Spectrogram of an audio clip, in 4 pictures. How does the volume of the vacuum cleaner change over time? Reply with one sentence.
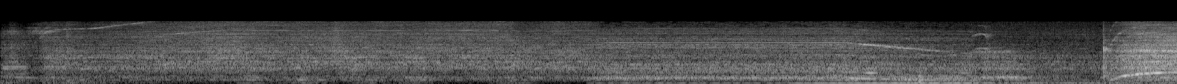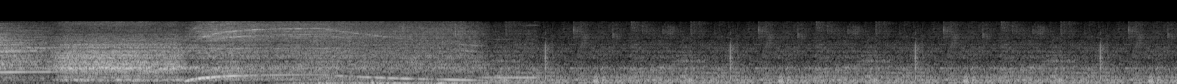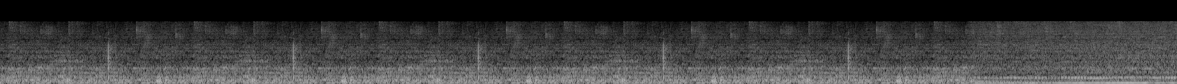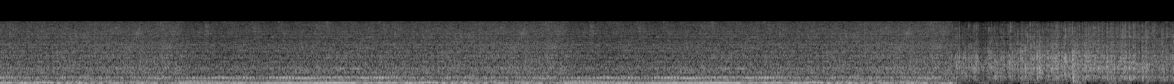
The volume of the vacuum cleaner goes up.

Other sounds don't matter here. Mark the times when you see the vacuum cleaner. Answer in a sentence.
The vacuum cleaner can be heard from 0.0 to 17.1 s.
